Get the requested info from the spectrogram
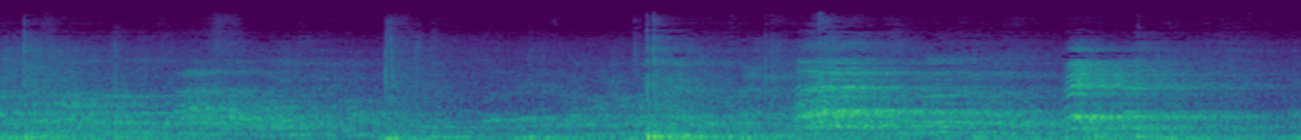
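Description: Football kicked on an indoor artificial-turf pitch: two sharp thuds about two and three seconds in, echoing round the sports hall, the second louder. Players shout to each other through the rest of it.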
